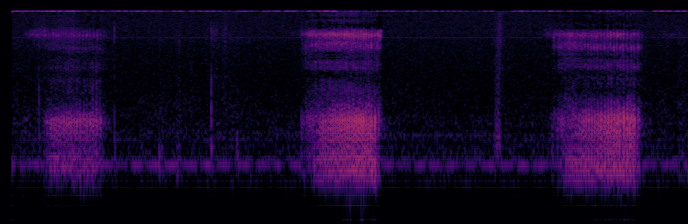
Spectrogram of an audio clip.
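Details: Boston terrier snoring while asleep: soft rasping snores about every two and a half seconds, each a rough hiss lasting under a second, over a faint steady hum.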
